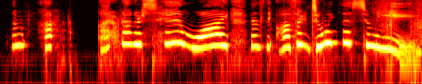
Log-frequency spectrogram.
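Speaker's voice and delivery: very high-pitched voice, near tears, half crying. A reader reacting to what the book's author is doing, half crying. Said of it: "when I'm I'm half crying".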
